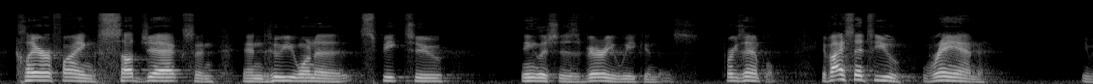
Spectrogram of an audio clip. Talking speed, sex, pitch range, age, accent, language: 135 wpm, male, 140-205 Hz, 40-59, American, English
